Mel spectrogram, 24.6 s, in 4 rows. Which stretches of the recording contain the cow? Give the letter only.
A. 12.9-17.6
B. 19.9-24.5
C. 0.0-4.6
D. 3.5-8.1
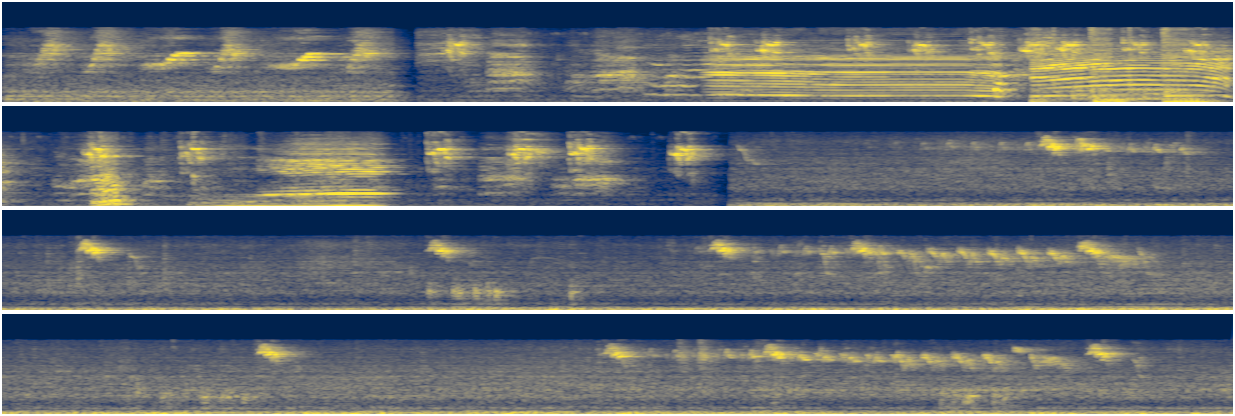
D.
